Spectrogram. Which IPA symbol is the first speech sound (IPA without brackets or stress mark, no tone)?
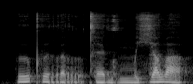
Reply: ɯ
